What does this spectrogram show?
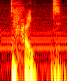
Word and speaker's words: tight: Apretado, apretado, tight. Make sure you pronounce that second T. Tight, tight.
